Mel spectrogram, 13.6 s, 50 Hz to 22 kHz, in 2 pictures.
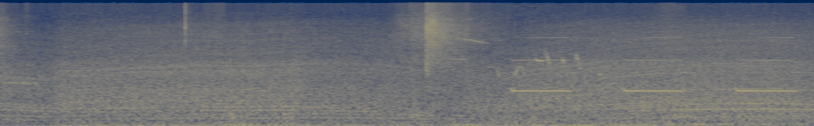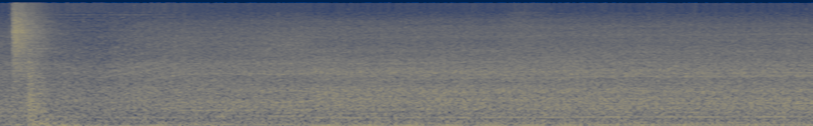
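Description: In the Farming Simulator 22 video game, a tractor backs up to a grain trailer, its reversing beeper pulsing steadily over a continuous engine drone with a couple of brief hissing bursts.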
